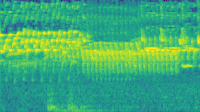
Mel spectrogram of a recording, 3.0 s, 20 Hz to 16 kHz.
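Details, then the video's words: Timbrado Español canary singing alone in category C2 at a song competition, 26 November 2015. A continuous, rapid, high rolling trill holds steady throughout, its pitch dipping slightly toward the end. "Καναρινιών Φωνής Timbrado Español"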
